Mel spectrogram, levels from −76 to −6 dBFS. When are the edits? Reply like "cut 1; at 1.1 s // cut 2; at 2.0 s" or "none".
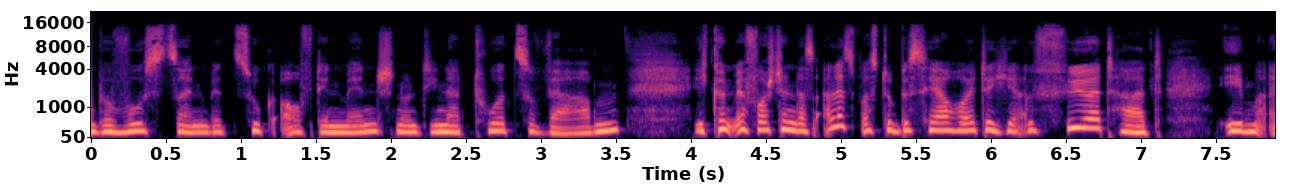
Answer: cut 1; at 6.2 s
